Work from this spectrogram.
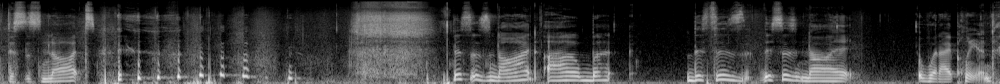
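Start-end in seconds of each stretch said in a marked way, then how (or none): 0.8-4.5 high breathless laugh through tears; tearful laugh. Real, not acted. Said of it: "I'm going to continue to cry". 4.5-10.0 higher, fighting back tears; choked up. Real, not acted. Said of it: "I did not wanna get emotional".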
